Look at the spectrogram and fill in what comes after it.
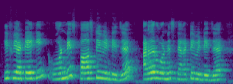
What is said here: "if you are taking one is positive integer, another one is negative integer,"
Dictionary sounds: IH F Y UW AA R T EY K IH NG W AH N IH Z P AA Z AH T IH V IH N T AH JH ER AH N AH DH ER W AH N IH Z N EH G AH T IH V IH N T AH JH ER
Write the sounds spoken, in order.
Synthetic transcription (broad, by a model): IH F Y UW AA R T EY K IH NG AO N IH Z P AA S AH T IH V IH N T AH JH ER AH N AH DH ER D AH N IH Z N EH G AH T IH V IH N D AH JH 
